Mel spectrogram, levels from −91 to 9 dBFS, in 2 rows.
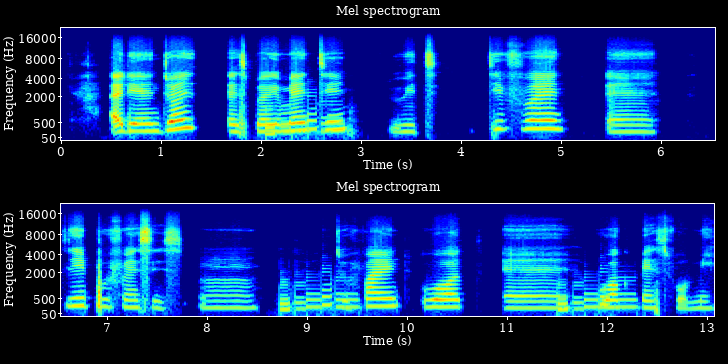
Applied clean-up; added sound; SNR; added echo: neural mask model RNNoise.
